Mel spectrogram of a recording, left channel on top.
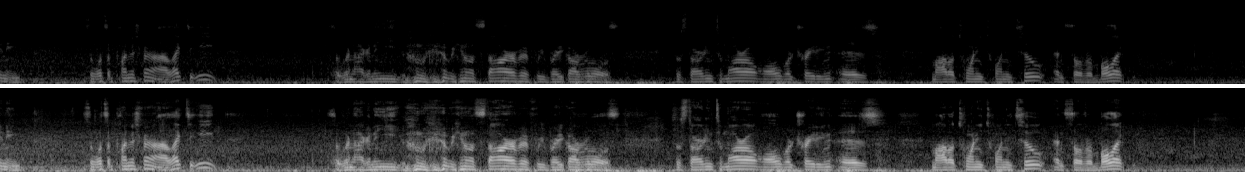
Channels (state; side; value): quieter; left; 19.4 dB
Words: So what's a punishment? I like to eat. So we're not gonna eat. We're gonna starve if we break our rules. So starting tomorrow, all we're trading is Model 2022 and Silver Bullet.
